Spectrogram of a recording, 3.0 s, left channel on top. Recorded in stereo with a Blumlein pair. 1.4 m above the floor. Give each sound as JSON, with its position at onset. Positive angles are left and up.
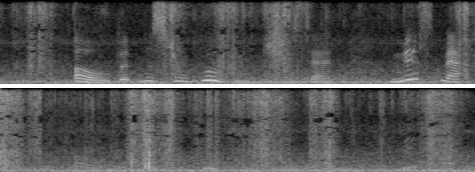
{"t": 0.5, "sound": "a woman speaking", "azimuth_deg": 40}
